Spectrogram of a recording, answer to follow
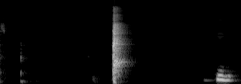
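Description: A handheld Stampin' Up! Cactus Builder craft punch snapping shut once, about a second in, as it cuts the pot shape out of watercolour paper: a single sharp click.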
